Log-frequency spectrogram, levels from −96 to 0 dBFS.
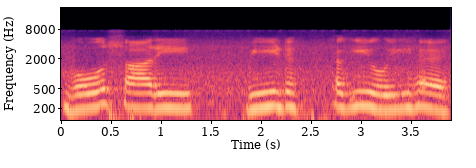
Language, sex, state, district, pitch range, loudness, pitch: Hindi, male, Haryana, Rohtak, 195-210 Hz, -14 LUFS, 205 Hz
